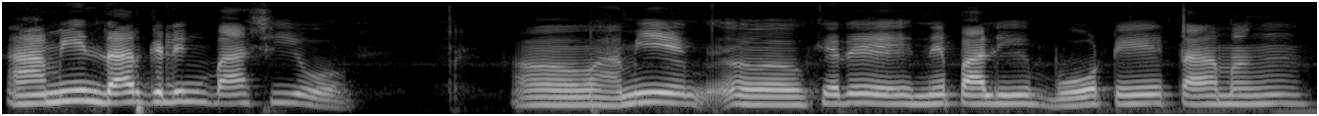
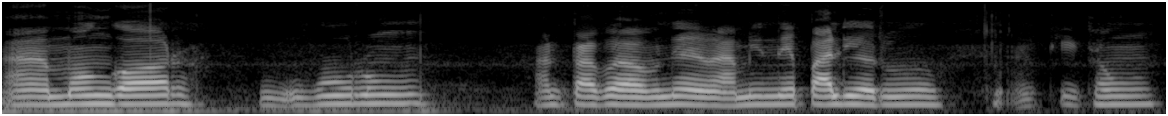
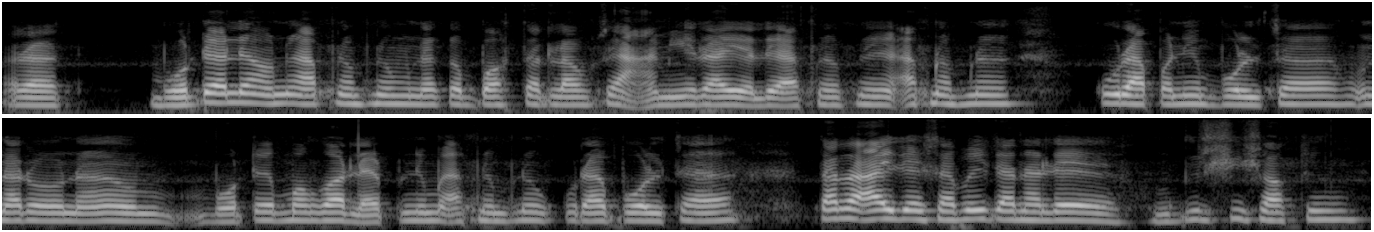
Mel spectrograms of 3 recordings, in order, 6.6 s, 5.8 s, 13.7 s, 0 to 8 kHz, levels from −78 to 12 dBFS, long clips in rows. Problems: constant background noise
